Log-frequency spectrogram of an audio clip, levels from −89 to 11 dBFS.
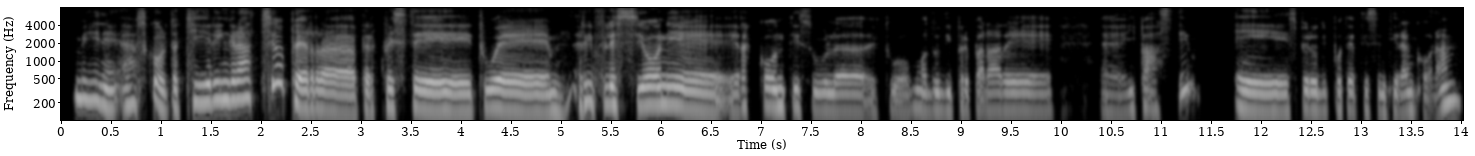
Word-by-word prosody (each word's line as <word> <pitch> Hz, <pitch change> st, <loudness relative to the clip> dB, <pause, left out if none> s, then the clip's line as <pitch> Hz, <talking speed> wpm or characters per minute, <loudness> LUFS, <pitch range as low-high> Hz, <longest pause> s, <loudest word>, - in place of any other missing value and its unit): Bene, 220 Hz, -8 st, -1 dB
ascolta, 170 Hz, -3 st, -2 dB
ti 200 Hz, +5 st, 0 dB
ringrazio 235 Hz, -, +2 dB
per 145 Hz, -5 st, +4 dB
per -, -, -3 dB
queste 150 Hz, -4 st, +3 dB
tue, 150 Hz, -4 st, +4 dB
mhmm, 145 Hz, -2 st, -3 dB
riflessioni 185 Hz, -1 st, +2 dB
e 155 Hz, -4 st, +1 dB
e -, -, -6 dB
racconti 170 Hz, 0 st, -2 dB
sul 145 Hz, -2 st, -6 dB, 0.4 s
il -, -, -17 dB
tuo -, -, -13 dB
modo 150 Hz, -1 st, -7 dB
di 145 Hz, 0 st, -7 dB
preparare, 145 Hz, -1 st, -7 dB, 0.5 s
ehm, 135 Hz, 0 st, -17 dB
i 155 Hz, -, -8 dB
pasti 315 Hz, -, -8 dB, 0.4 s
e 145 Hz, -4 st, +1 dB
spero 150 Hz, +2 st, -3 dB
di 145 Hz, 0 st, -12 dB
poterti 150 Hz, +1 st, -8 dB
sentire 140 Hz, -1 st, -9 dB
ancora. 150 Hz, +5 st, -6 dB
155 Hz, 120 wpm, -28 LUFS, 145-180 Hz, 0.5 s, per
